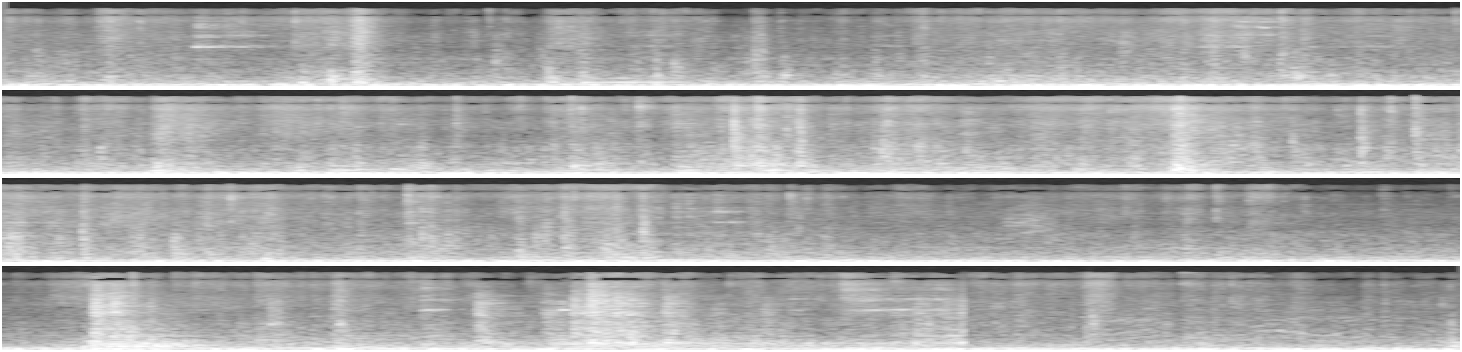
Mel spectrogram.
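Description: Foil balloons rustling and crinkling in short bursts as they are pulled and handled by their ribbons, over a steady low hum.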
